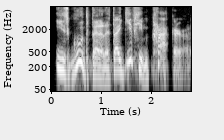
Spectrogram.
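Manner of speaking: put-on slow, broken-English Russian accent; a smug strongman in a slow Russian accent; Putin in a Russian accent. Host voicing cartoon Putin praising his parrot in a slow Russian accent. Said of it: "you do a great Russian accent".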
